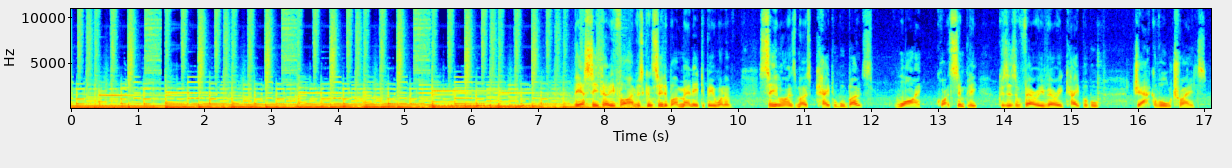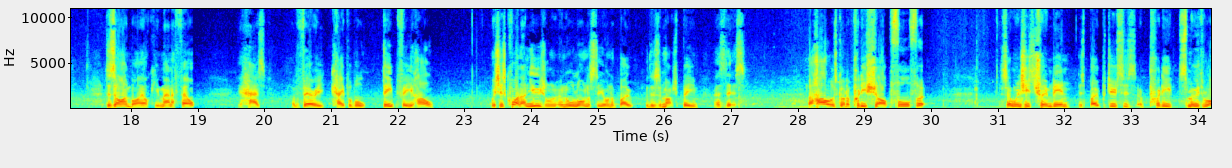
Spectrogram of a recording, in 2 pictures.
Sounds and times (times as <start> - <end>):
Speech: 7.6 - 17.0, 17.6 - 19.0, 19.6 - 22.6, 23.4 - 27.3, 28.2 - 30.0, 31.0 - 34.2.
